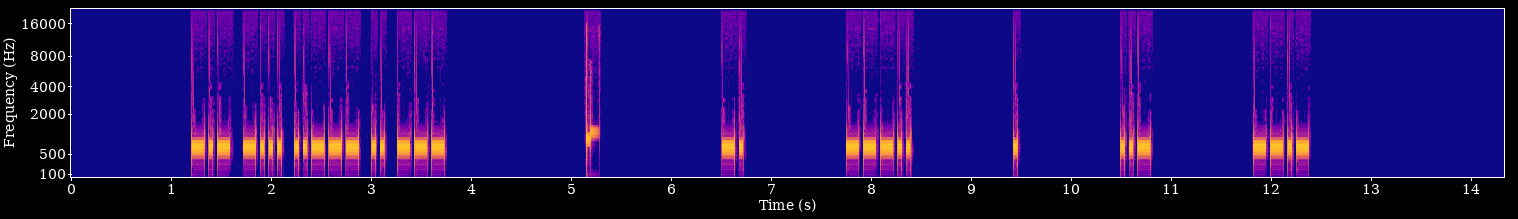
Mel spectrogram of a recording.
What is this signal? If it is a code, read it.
Morse code, heard as a keyed tone, about 27 wpm, spaced as for 12 wpm, 700 Hz. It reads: KB2IO N8EUQ
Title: USA Call Signs - 5 Characters - 8x Character Spacing - 28wpm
